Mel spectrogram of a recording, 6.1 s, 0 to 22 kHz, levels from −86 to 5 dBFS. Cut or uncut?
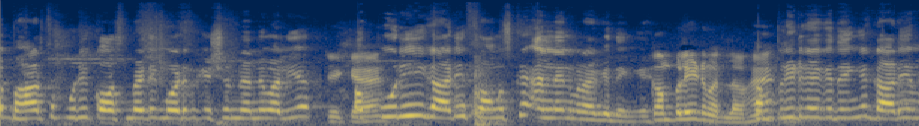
uncut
